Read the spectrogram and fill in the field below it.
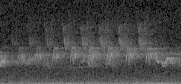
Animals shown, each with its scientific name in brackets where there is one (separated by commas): Red-eyed Vireo (Vireo olivaceus), Ovenbird (Seiurus aurocapilla)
